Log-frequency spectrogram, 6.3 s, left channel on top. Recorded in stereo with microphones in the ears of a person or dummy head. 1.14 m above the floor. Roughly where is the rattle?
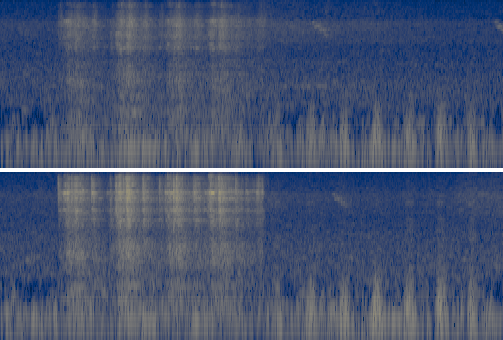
Right.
